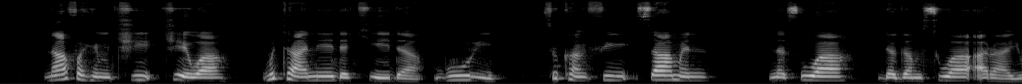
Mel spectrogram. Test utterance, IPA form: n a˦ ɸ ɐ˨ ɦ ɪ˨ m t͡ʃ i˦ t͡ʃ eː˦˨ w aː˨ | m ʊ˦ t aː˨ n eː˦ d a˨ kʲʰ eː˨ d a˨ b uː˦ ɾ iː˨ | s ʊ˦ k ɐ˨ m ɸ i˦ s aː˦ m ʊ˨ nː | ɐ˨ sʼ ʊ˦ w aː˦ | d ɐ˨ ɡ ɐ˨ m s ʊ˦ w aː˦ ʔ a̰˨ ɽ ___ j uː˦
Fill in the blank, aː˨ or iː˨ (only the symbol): aː˨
